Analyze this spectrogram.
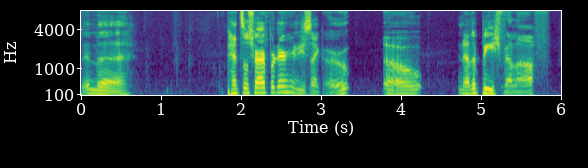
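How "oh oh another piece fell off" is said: put-on old cartoon man voice. Imitating the old man from The Simpsons caught in a pencil sharpener: Jasper voice. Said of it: "like the guy from The Simpsons that gets his beard stuck".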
